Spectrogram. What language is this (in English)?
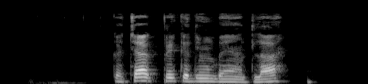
Shina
